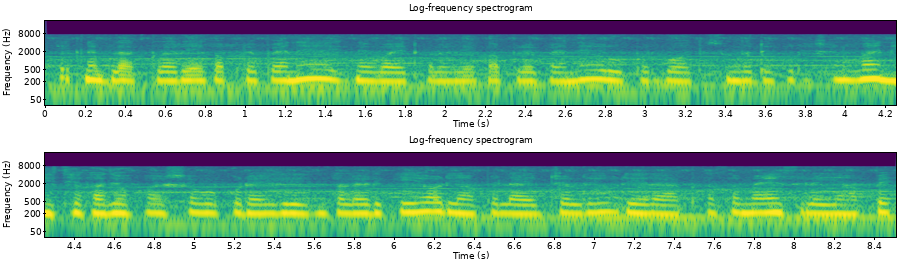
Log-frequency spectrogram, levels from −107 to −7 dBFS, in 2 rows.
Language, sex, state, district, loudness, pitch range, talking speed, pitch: Hindi, female, Maharashtra, Dhule, -14 LUFS, 205-220 Hz, 345 wpm, 215 Hz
